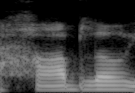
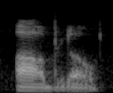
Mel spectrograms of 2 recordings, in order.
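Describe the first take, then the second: First: The h at the start is pronounced. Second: The h at the start is silent. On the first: The speaker calls it wrong. "you don't say hablo" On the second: The speaker calls it right. "H is always silent no matter what"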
